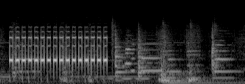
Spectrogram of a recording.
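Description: Telephone bell rings in a rapid repeated trill for about a second on a radio call-in show, followed by brief tonal electronic tones and clicks as the caller's line connects; no talk.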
